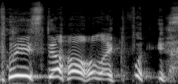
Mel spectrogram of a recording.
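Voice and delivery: fake tearful, high, drawn-out crying. Retelling begging not to turn the game off: mock crying while pleading.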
